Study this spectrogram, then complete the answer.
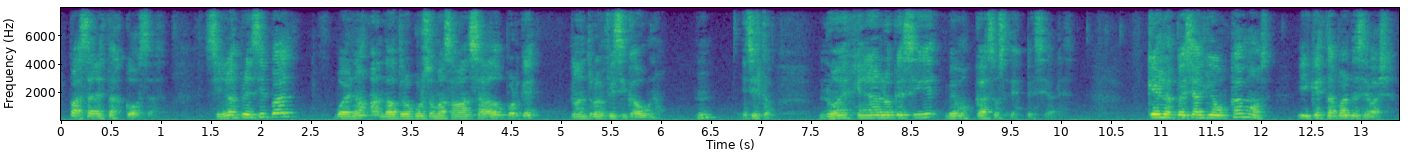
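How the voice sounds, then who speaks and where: A man's voice: on the high side, fairly quick, darkish tone. Man lecturing on physics from a distance. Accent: Rioplatense Spanish. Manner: explains step by step with fillers like "eh" and "este".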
